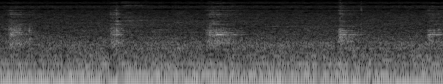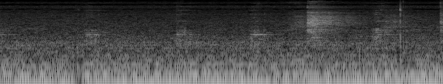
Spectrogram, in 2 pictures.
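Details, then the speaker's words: Dodge Grand Caravan water pump removed, turned by hand near the microphone: rough, scratchy ticks about once a second over a low hum; failed bearing, pump also leaking from weep hole, caused belt squeal and overheating; replaced. "Anyway, the bearing's gone in it, so let's go get a new water pump."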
